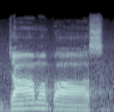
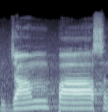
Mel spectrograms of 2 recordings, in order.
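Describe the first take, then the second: First: The vowel in the first word is long. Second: The vowel in the first word is short. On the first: The speaker calls it right. "मम्मा पूरा बोल के जाम पास इउं बोलना है" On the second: The speaker calls it wrong. "जम पास नहीं"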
